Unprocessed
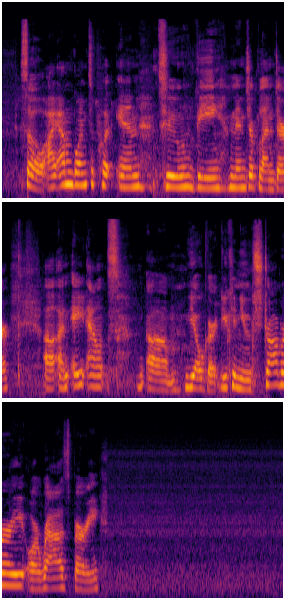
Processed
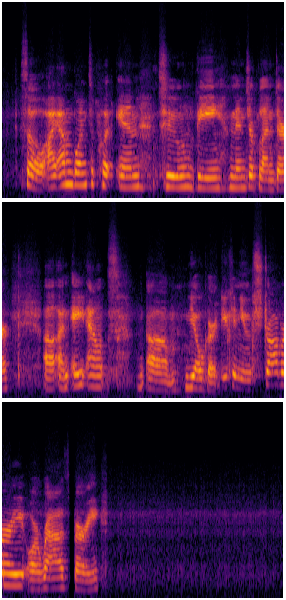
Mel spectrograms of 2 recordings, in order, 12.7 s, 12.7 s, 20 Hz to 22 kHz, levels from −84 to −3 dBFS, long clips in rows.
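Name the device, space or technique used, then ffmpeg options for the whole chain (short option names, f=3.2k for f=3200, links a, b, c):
pocket radio on a weak battery: -filter_complex "[0:a]asettb=1/sr,asplit=3[a][b][c];[a]atrim=end=7.484[d];[b]atrim=start=7.48:end=8.48,asetpts=PTS-STARTPTS,afade=t=in:d=0.004:c=qsin,afade=t=out:st=0.996:d=0.004:c=qsin,highpass=f=370:w=0.5412,highpass=f=370:w=1.3066[e];[c]atrim=start=8.476[f];[d][e]acrossfade=d=0.004:c1=hsin:c2=qsin[g];[g][f]acrossfade=d=0.004:c1=qsin:c2=hsin,highpass=340,lowpass=4k,aecho=1:1:74:0.0841,aeval=exprs='sgn(val(0))*max(abs(val(0))-0.00211,0)':c=same,equalizer=f=2.5k:t=o:w=0.24:g=11,volume=1.5dB"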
